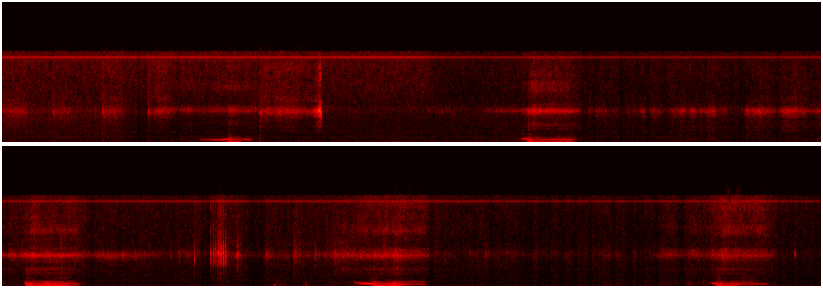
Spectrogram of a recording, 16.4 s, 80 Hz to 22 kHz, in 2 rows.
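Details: Short, squeaky, whistling snores during sleep, about every three seconds (roughly 18 a minute), over low room hum.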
